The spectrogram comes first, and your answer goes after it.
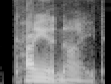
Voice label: "kyanite", American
